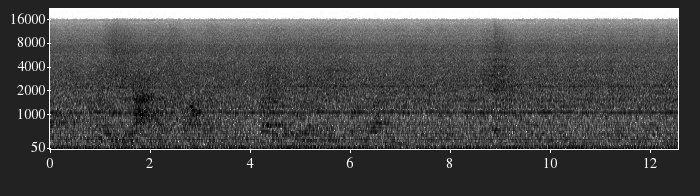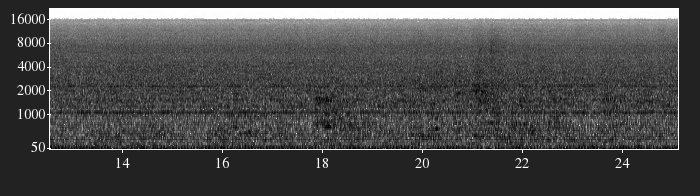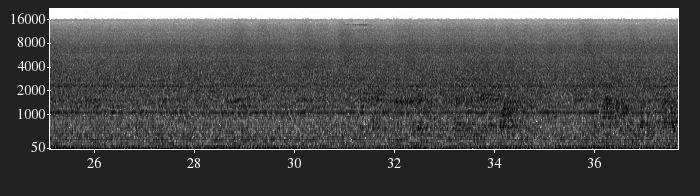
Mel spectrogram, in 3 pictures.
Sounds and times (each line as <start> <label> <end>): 0.0 heavy ventilation hum 37.6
